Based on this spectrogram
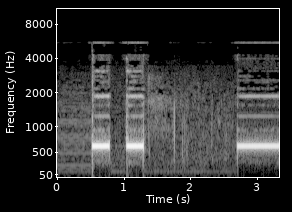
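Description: Telephone line tones as a call is picked up: two short, steady electronic tones, a pause with faint clicks, then a longer sustained tone that holds to the end.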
